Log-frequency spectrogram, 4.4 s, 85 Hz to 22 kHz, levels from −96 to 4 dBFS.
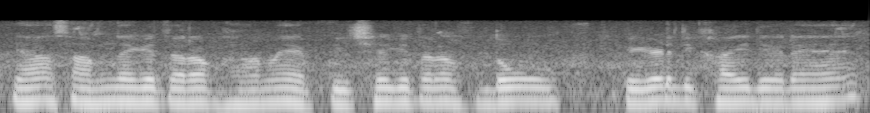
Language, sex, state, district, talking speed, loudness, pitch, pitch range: Hindi, male, Gujarat, Valsad, 195 wpm, -16 LUFS, 145 Hz, 140-150 Hz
